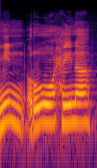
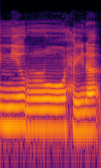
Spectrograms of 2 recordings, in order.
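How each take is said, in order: First: The n is sounded clearly before the r. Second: The n merges into the r without nasalization. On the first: The speaker calls it wrong. "bacaan min ruhina pun tidak betul" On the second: The speaker calls it right. "nun mati masuk kepada huruf ra tanpa dengung"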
